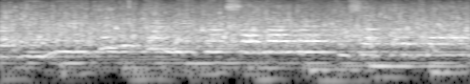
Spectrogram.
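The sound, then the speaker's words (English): A waterfall rushes steadily and continuously, a dense, even roar of falling water that stays at a constant loudness throughout, with no voices. “We climbed the cliff face of the waterfall.”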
